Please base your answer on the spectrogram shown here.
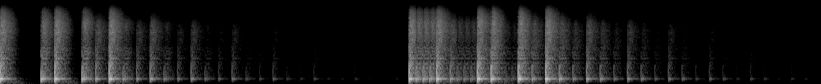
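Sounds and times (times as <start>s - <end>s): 
snare drum with delay: 0.0s - 3.3s, 4.1s - 7.7s.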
